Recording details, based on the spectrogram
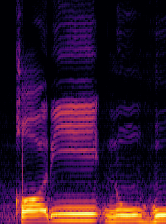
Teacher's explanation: ada huruf ha tapi dia dibaca dua harakat ya. dibaca dua harakat dan hukum bacaannya disebut dengan mad silah qasirah.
